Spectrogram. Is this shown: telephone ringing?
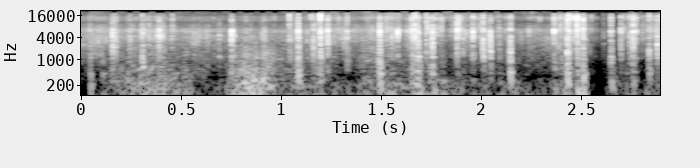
no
